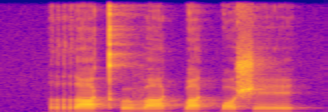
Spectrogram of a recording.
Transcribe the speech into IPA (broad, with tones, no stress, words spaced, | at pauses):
ra˦kʼʊ˨βa˨ k͡pa˦k͡pɔ˦ʃeː˨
